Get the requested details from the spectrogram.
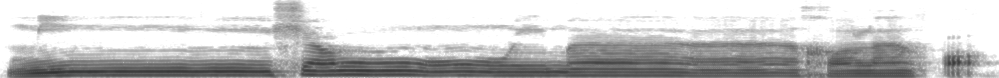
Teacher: Nun mati menghadapi huruf shin besar. Disebut dengan ikhfa ausat atau ikhfa pertengahan, ikhfa tengah-tengah. Jadi harus dibaca dengung di sini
